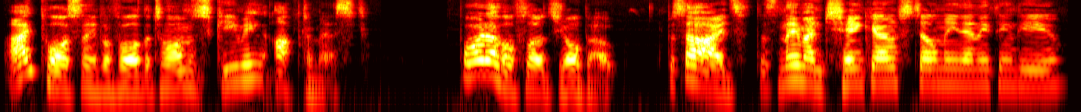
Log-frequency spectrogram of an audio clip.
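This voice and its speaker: An actor playing a scheming, sarcastic hologram in a sci-fi comedy audio drama, with an arch, wordy manner. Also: male voice, fairly high pitch, sing-song, moderate pace, a bit bright, clean tone, dry recording, clean studio sound. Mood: smug. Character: scheming, sarcastic male hologram crewman, self-satisfied. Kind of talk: science fiction comedy audio drama acting.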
